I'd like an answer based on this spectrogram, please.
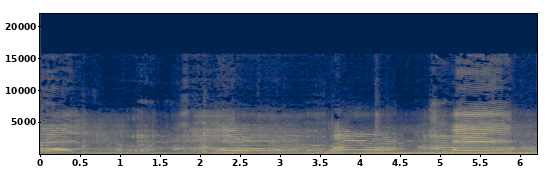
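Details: Bleating sheep at a farm in northern Spain, long quavering calls rising and falling, three or four distinct bleats overlapping with steady human speech in the background.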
